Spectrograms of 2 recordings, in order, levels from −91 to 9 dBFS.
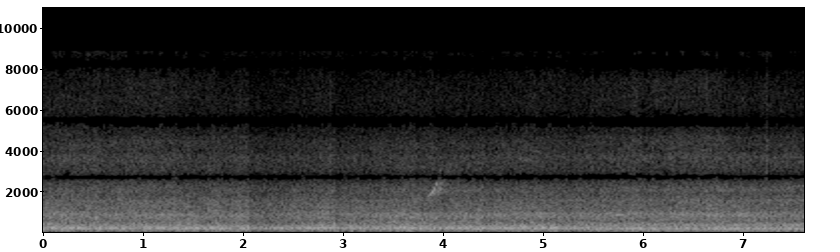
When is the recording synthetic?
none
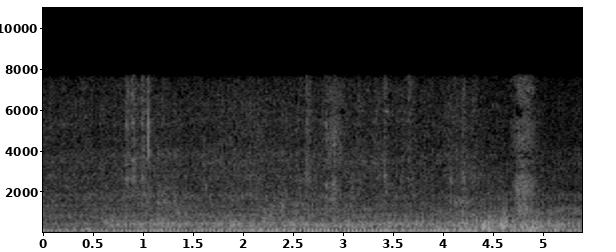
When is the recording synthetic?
none

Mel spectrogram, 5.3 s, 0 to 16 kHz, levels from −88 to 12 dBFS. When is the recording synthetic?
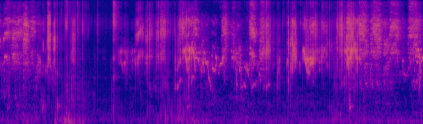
0.5-2.4 (vocoder, BigVGAN v2); 3.3-4.5

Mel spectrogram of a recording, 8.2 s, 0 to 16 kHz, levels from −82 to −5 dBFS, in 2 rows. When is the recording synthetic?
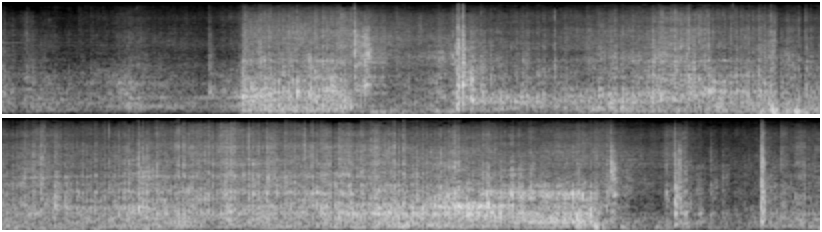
5.0-5.9 (autoencoder, DAC-VAE); 6.8-7.5

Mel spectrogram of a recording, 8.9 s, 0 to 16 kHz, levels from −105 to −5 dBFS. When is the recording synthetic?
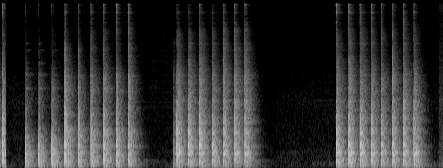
1.3-4.9 (autoencoder, DAC-VAE); 6.3-7.6

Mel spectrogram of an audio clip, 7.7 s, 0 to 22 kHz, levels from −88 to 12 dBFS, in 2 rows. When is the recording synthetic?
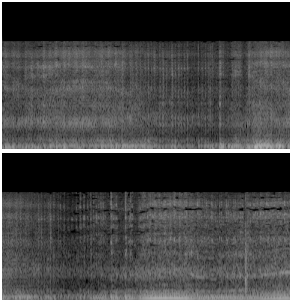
0.0-4.6 (codec, ZipCodec)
